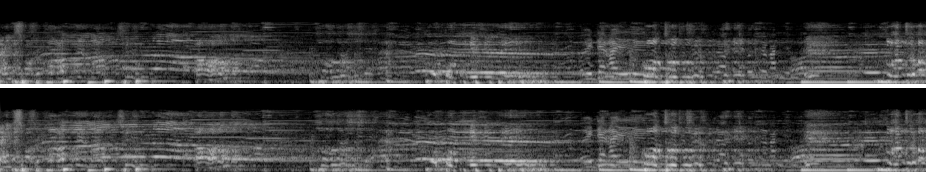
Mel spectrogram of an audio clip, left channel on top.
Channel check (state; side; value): normal; both; correlation 0.32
